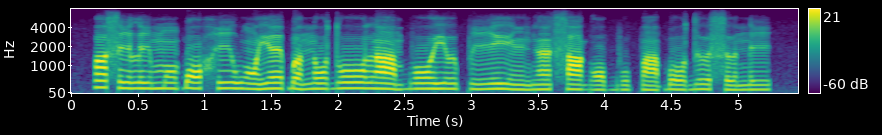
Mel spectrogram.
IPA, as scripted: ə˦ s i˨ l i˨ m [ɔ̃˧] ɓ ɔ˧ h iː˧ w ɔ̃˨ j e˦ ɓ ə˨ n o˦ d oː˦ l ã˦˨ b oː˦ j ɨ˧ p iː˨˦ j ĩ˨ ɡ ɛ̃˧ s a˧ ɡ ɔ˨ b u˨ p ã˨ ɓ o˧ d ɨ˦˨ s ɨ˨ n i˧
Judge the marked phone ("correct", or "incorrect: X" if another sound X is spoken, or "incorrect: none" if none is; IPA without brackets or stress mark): correct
